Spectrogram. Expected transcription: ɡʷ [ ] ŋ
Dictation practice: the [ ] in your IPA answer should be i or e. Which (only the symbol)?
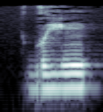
i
